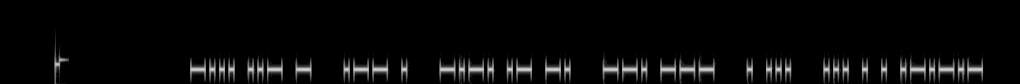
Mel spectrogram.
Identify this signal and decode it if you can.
Morse code, heard as a keyed tone, about 25 wpm, 700 Hz. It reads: BUT WE CAN GO ES SEE.
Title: Sentences from Top 100 Words and Abbreviations 25wpm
